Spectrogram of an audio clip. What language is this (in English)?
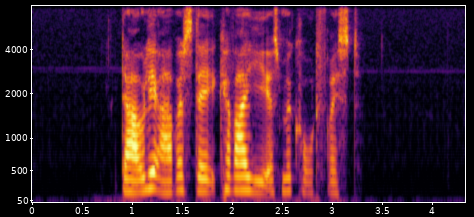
Danish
